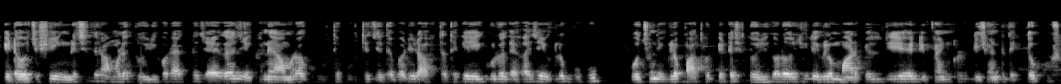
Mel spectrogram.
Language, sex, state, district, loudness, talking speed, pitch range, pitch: Bengali, male, West Bengal, Kolkata, -19 LUFS, 210 wpm, 115-130 Hz, 120 Hz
